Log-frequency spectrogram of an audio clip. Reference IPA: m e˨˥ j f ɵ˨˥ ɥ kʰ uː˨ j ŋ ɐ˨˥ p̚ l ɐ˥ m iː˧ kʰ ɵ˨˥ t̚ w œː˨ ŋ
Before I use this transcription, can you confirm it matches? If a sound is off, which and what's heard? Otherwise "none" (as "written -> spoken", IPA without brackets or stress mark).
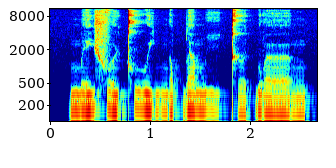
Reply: none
